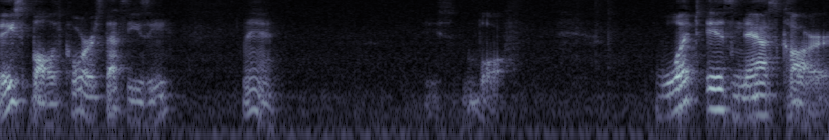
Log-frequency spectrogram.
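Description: A man puts on a character voice, high-pitched, raised and projected, with very wide pitch swings and big swings in loudness. He goes at a very slow pace with long, frequent pauses. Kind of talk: comedy sketch to camera. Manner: casual, hesitant.

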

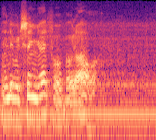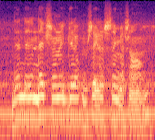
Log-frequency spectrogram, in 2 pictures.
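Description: Against noticeable background noise, a man with an American accent speaks at a moderate pace with long, frequent pauses. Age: 80s+. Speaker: former slave. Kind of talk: interview answer. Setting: old archival recording.

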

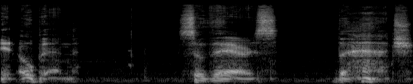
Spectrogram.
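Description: Putting on a character voice, a man speaks very slowly in a bright, sharp tone with a slightly husky edge and big swings in pitch.

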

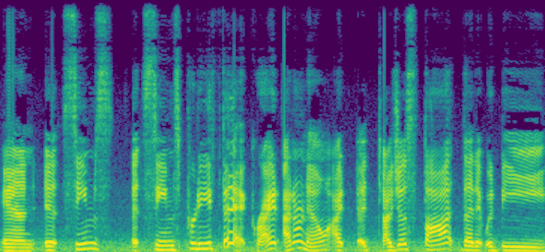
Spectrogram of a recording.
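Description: Over faint background noise, a woman speaks at a fairly low pitch and fairly slow pace, with lively intonation.

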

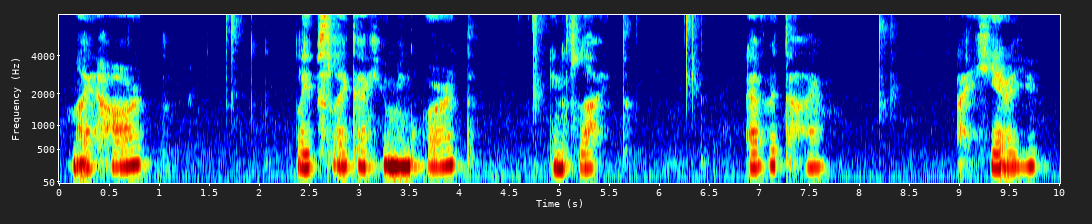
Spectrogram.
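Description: A soft-spoken woman's dark, mellow monotone with flat intonation and long, frequent pauses. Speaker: vlogger reading old letters. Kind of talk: reading letters aloud with casual comments. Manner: soft, slow ASMR reading voice. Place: home room. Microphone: phone near.

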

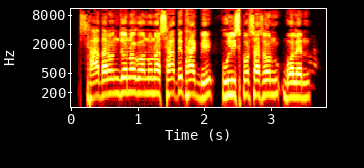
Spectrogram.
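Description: A man speaks in a high pitch, the sound dry and close with no echo. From Bangladesh, Narayanganj (Sonargaon). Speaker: protest movement activist. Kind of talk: street interview.

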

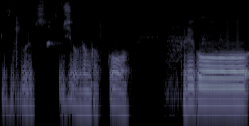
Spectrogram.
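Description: Speaking with a Korean-American accent, a man with a very deep, low pitch goes at a fairly slow pace. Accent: fake Korean-American (gyopo) accent in Korean. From South Korea. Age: 40s. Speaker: reality show cast member; interviewee. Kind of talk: interview. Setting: at host's home. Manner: halting. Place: home room.

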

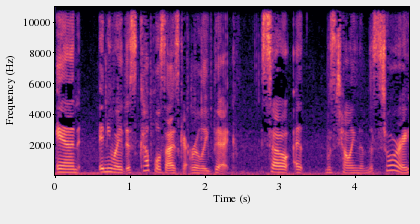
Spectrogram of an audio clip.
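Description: A moderate pace in a dry sound with no echo, over noticeable background noise. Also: woman. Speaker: storyteller. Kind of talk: casual vlog storytelling. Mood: warm, amused. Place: street. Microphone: phone near.

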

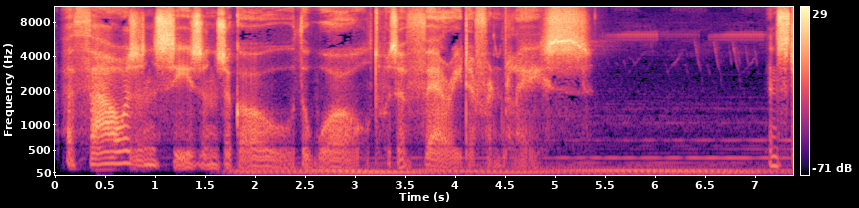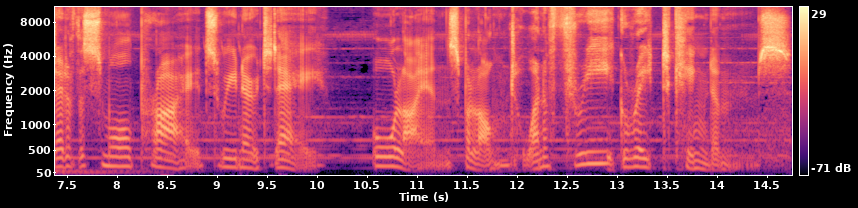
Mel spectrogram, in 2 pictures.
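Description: A cartoonish character voice speaks very slowly. Faint music plays in the background. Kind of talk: legend storytelling.

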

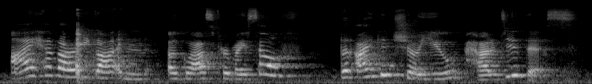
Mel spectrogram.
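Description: Over light background noise with audible room echo, a woman with an American accent speaks at a very slow pace with very wide pitch swings. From US South. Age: 20s. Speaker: YouTuber. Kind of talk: tutorial. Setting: at home, kitchen. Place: kitchen. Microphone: phone near.

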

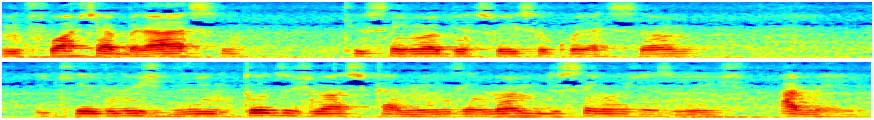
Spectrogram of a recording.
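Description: A man's medium-pitched voice at a moderate pace, with fairly even intonation over light background noise. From Brazil. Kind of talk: preacher exhortation, encouraging sermon-like address to viewer. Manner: earnest, warm, pleading; steady, urging, repetitive. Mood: earnest, compassionate. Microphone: webcam.

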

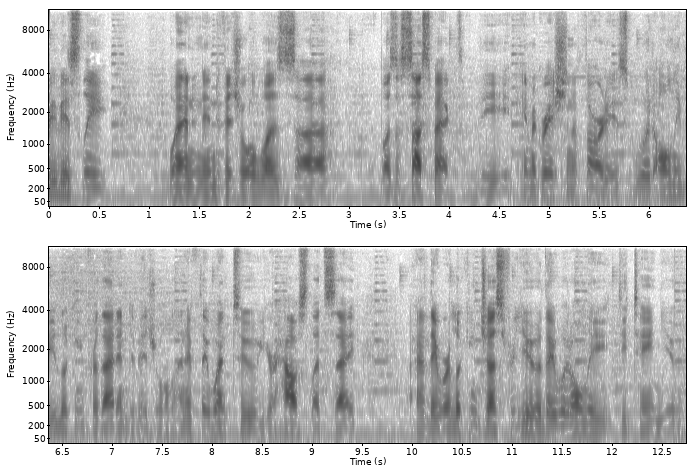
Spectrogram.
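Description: A man speaks at a fairly quick pace with fairly low pitch and fairly even intonation. Music plays clearly in the background. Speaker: immigration lawyer. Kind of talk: interview answer. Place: studio.

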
